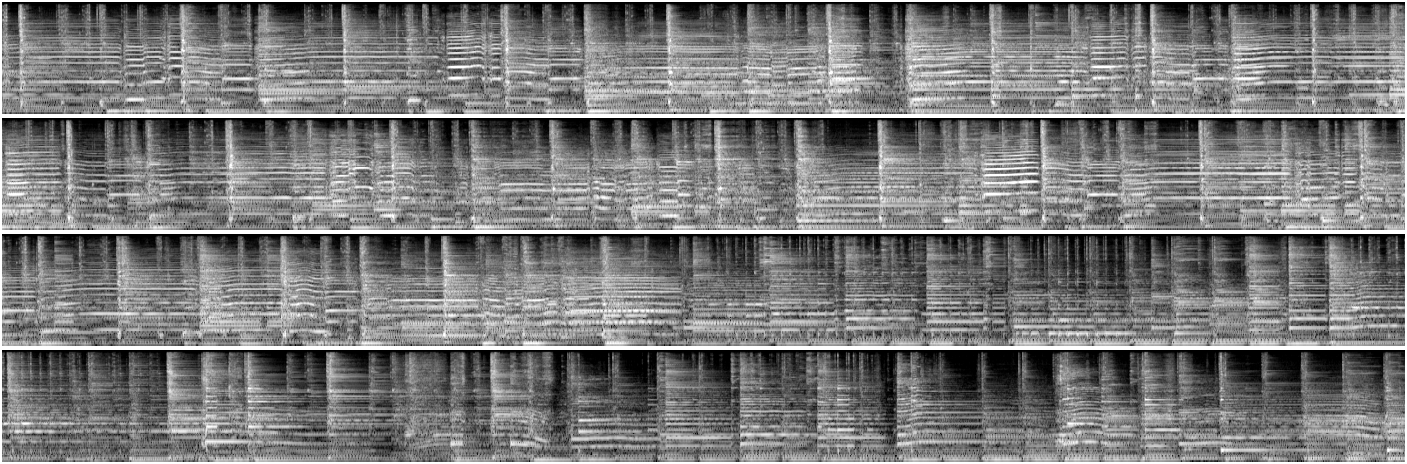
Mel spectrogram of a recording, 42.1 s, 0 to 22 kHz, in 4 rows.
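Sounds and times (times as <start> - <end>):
lively string instrument tune: 0.0 - 42.0.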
